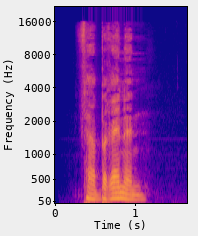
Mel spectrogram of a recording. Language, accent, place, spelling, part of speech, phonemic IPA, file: German, Germany, Berlin, verbrennen, verb, /fɛɐ̯ˈbʁɛnən/, De-verbrennen.ogg
- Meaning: 1. to burn (to cause to be consumed by fire or flames), to incinerate, to combust 2. to burn oneself, to suffer a burning 3. to scorch 4. to burn (to hurt the mouth by an overdose of spices)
